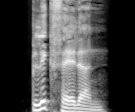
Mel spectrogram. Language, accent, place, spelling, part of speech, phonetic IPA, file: German, Germany, Berlin, Blickfeldern, noun, [ˈblɪkˌfɛldɐn], De-Blickfeldern.ogg
- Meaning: dative plural of Blickfeld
